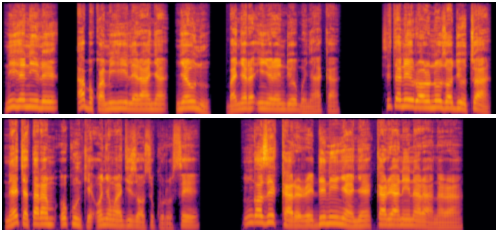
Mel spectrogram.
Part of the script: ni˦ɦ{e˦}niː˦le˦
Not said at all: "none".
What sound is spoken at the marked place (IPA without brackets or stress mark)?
e˦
